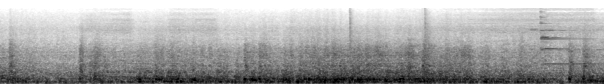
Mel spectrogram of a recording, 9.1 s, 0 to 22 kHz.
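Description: Kintetsu 2430 series electric commuter train running, heard inside the car: a steady low rumble from the running gear, with now and then the click of wheels passing over rail joints. A brief high ringing tone comes in near the end.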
